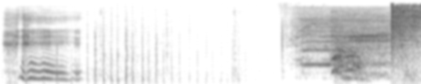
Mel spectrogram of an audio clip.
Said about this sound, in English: writes with chalk, causing glass to shatter.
